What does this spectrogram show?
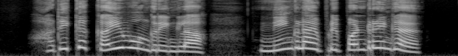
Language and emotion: Tamil, surprised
